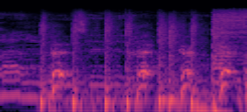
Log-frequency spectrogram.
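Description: Electronic dance music in a breakdown with the bass drum dropped out: short pitched stabs in a steady rhythm.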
